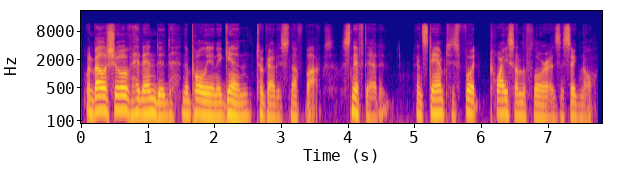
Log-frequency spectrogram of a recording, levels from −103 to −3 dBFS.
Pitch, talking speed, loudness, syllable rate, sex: 125 Hz, 185 wpm, -20 LUFS, 5.2 syllables/s, male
